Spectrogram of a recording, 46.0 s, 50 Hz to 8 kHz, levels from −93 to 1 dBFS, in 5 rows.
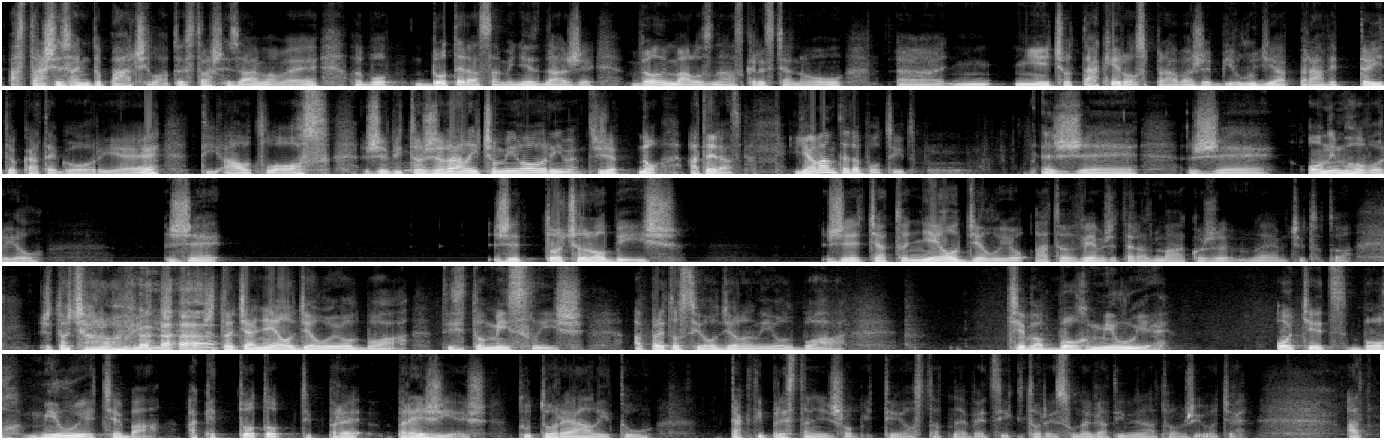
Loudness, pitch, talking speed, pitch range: -16 LUFS, 115 Hz, 160 wpm, 100-140 Hz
